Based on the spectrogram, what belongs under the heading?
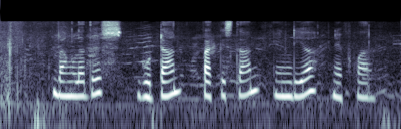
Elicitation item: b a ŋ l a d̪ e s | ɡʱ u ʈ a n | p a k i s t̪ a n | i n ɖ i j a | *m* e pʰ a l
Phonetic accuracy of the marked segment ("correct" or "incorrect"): incorrect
